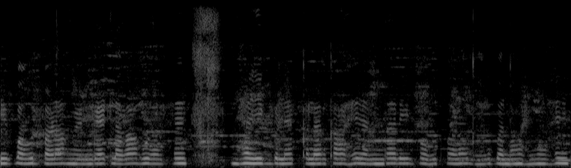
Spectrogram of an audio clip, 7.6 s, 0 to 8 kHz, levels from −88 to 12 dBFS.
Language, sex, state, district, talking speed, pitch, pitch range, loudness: Hindi, female, Bihar, Bhagalpur, 175 wpm, 225 Hz, 220-230 Hz, -44 LUFS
